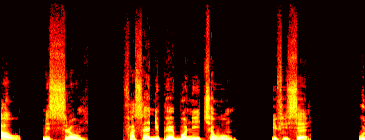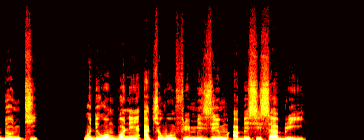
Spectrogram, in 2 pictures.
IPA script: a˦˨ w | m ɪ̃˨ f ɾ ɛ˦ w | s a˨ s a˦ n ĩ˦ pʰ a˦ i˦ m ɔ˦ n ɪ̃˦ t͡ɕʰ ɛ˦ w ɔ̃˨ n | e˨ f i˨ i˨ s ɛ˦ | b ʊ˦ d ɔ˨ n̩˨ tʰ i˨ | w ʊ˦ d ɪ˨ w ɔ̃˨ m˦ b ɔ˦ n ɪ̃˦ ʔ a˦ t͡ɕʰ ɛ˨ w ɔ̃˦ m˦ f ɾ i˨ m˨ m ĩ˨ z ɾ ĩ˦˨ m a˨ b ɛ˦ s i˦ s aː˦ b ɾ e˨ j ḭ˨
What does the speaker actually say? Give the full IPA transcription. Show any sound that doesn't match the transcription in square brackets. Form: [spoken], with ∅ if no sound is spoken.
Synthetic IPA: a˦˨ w | m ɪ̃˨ [s] ɾ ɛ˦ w | [f] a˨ s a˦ n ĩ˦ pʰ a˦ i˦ [b] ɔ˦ n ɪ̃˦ t͡ɕʰ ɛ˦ w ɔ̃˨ n | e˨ f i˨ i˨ s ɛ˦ | [w] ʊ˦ d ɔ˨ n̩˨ tʰ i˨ | w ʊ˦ d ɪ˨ w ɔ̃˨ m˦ b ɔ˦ n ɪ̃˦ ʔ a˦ t͡ɕʰ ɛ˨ w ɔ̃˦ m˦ f ɾ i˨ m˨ m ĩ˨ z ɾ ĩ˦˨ m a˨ b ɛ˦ s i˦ s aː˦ b ɾ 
